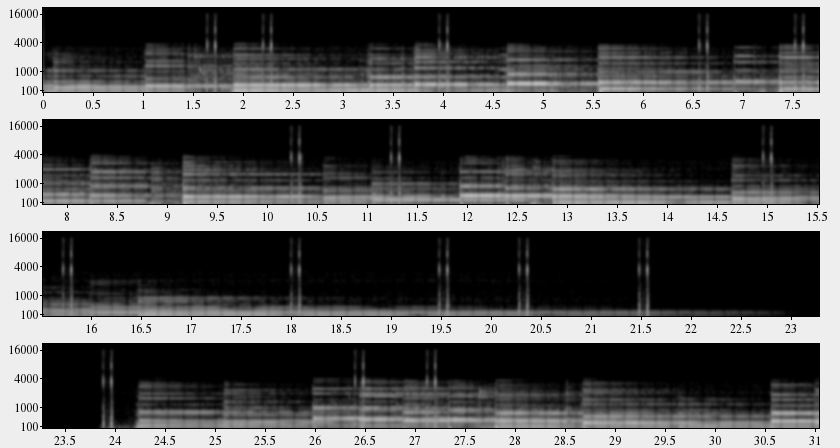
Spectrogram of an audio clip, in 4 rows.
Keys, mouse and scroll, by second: 1.6 shift+click, 1.9 c, 2.2 click, 4.7 scroll down 1, 6.5-8.7 drag, 8.7 scroll up 1, 10.2 click, 13.6 Up, 14.9 shift+click, 15.4 c, 15.6 click, 18.0 click, 18.3 Down, 19.2 ctrl+z, 19.4 ctrl+click, 22.5 Down, 23.8 click, 24.1 scroll down 1, 26.4-28.5 drag, 28.5 scroll up 1.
